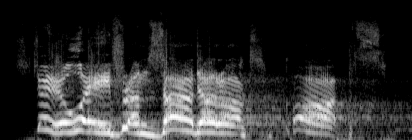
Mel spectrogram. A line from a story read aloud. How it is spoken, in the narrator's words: This one over here probably yells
